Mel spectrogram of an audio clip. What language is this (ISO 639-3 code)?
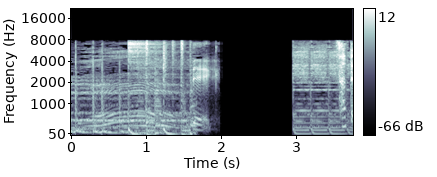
jpn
